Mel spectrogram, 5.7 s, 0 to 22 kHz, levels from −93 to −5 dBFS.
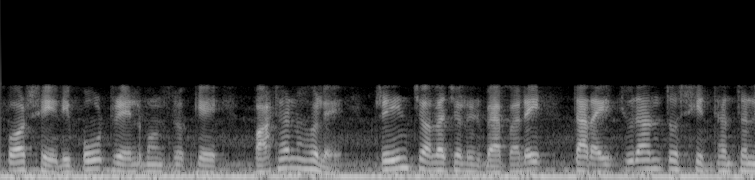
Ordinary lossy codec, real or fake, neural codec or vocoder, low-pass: none; fake; codec, 24 kHz, 3.1 kbps, DualCodec; 3.6 kHz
